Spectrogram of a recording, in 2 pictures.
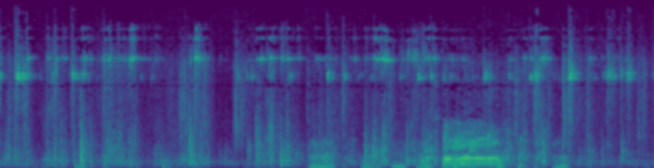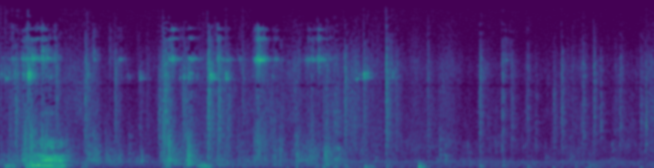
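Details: Play fight between Shiba inu Yuki and bull mastiff Dune over a chew ball, Yuki always winning; bouts of harmonic whining growls around the middle among steady scuffling and clicking, quieter toward the end.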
